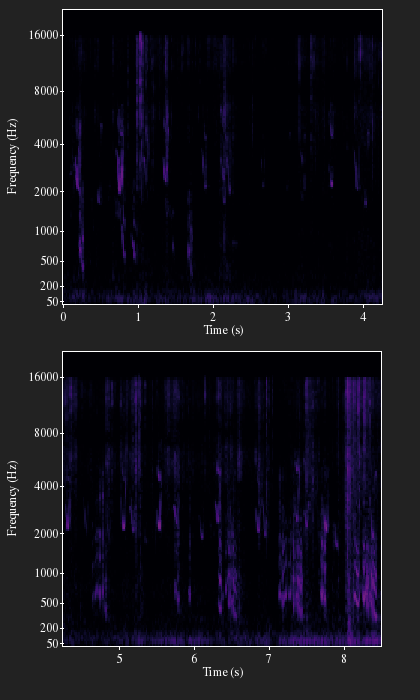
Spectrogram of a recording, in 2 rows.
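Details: A female Natal spurfowl in an angry state, South Africa, 2024: fast irregular clucking and scratchy cackles, rising to a louder grating burst near the end, over low hum.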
